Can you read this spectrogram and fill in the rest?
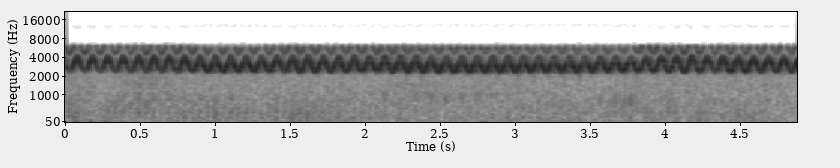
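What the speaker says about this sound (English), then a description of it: "The Rockwool has pretty much absorbed the sound of the panic alarm" A panic alarm sounds inside a box packed with Rockwool insulation, a shrill warbling electronic tone that pulses rapidly and steadily, muffled but continuous and alone.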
